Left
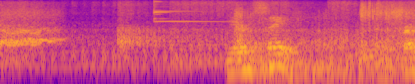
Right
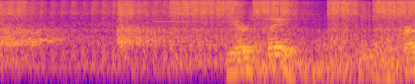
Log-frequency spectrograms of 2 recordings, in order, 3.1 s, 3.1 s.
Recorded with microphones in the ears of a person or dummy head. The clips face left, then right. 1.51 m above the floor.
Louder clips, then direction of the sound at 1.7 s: Right 1 dB; 35° left (ahead or behind).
